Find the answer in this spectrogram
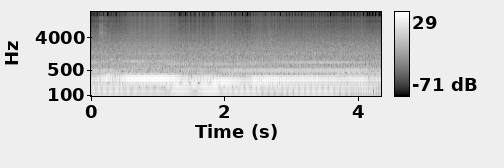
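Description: Organ playing slow, held chords, the notes shifting every second or so.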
